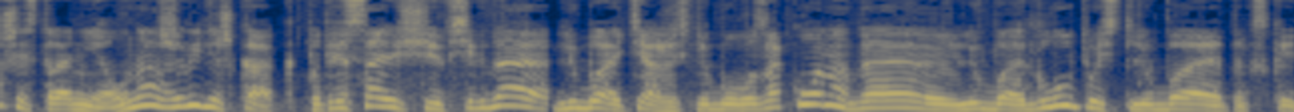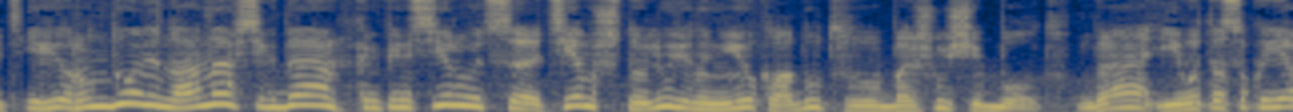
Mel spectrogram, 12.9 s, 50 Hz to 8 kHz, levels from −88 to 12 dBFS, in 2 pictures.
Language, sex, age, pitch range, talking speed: Russian, male, 30-49, 115-180 Hz, 175 wpm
